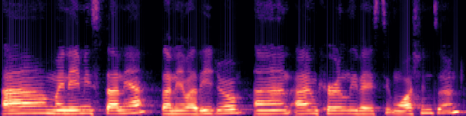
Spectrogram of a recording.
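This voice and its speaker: A young outdoor content creator appears as a guest in a casual interview, talking about herself in English with a Mexican accent, as Spanish is her first language. Her gravelly voice stays in an even, narrow pitch range, and she pauses and restarts phrases.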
